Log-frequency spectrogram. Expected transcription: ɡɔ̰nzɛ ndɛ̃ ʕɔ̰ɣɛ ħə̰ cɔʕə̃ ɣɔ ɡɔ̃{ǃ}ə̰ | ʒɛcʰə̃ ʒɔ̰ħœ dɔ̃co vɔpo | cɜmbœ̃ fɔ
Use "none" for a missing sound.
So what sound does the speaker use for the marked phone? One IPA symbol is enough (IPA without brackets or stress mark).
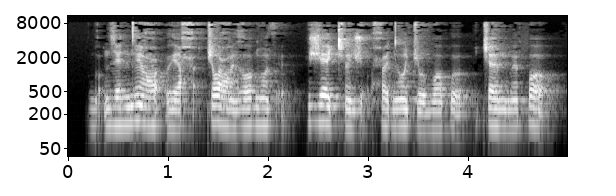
θ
